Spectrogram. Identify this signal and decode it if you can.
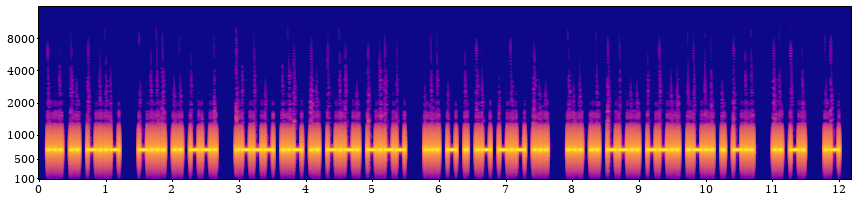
Morse code, heard as a keyed tone, about 28 wpm, 700 Hz. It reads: SIX BIG JUICY STEAKS SIZZLED IN A
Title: Pangram Challenge v2 - 28wpm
